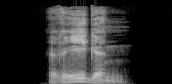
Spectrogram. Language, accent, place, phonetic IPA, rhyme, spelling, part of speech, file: German, Germany, Berlin, [ˈʁeːɡn̩], -eːɡn̩, regen, verb / adjective, De-regen.ogg
- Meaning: 1. to move (a small amount or unconsciously) 2. to move (intransitive), to stir 3. to be active doing something, occupying oneself 4. to budge, to become noticeable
